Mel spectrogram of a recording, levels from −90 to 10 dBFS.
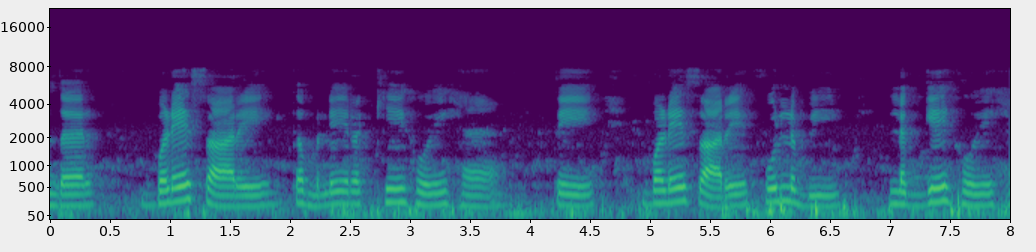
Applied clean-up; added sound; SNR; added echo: none; none; none; none.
